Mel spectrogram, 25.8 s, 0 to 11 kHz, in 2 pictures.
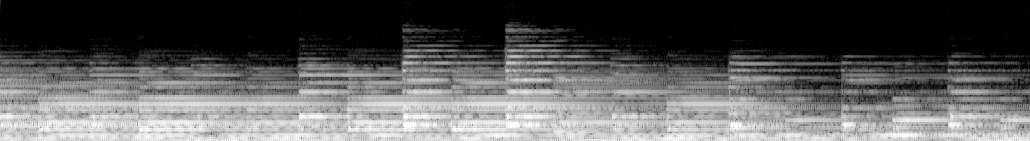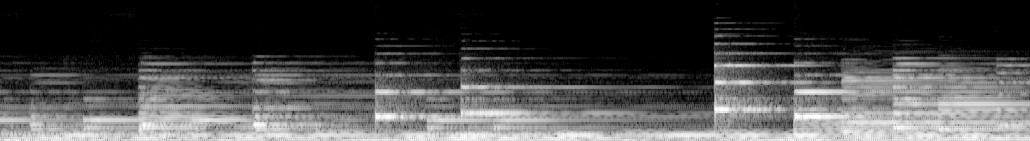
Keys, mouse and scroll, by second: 4.5-6.1 middle drag, 6.1-6.5 scroll up 8, 8.2-11.2 drag, 14.7 KP_0, 17.4-21.2 drag, 21.7-24.6 drag.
